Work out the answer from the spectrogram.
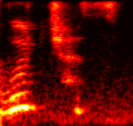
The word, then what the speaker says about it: Worcester: Worcester?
